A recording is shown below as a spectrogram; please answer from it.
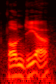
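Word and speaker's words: Bom dia: Bon dia from Portugal. Apparently that's how they say it, not buenos dias.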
